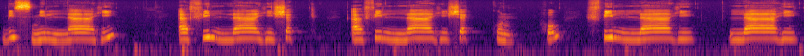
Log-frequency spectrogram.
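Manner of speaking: بسم الله and في الله with a thin, light lam, slow recitation; light lam in Allah. Shown as a demonstration. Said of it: "لام لفظ جلال خالی خوانده می شود".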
